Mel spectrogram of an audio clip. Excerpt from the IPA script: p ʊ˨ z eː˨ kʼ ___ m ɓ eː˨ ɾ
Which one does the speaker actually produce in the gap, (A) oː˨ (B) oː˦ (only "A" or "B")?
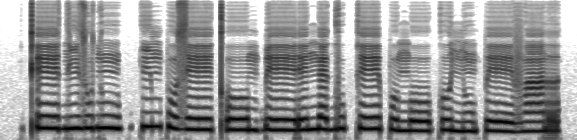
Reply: A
